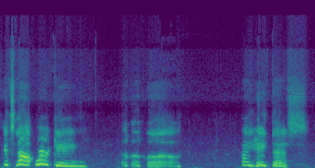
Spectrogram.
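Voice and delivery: high, drawn-out bratty whine; mock tantrum in a high, pouty voice; whiny brat. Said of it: "I was just being a brat".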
